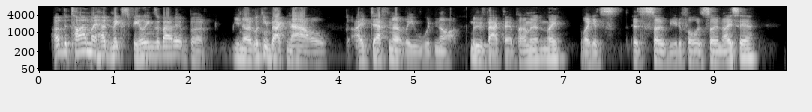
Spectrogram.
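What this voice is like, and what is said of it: Mixed English and American accent. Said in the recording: “you don't have the typical LA accent ... I grew up in England, and I moved to LA when I was about 14. So hence the reason my accent's kind of mixed up.”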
